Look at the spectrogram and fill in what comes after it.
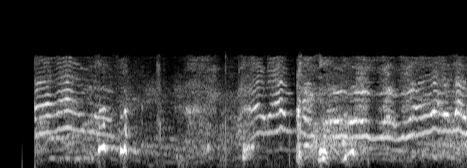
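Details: Cat making long, wavering, talking-like meows and caterwauls, harmonic-rich and sliding up and down in pitch, in two long stretches with a brief break near three seconds.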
